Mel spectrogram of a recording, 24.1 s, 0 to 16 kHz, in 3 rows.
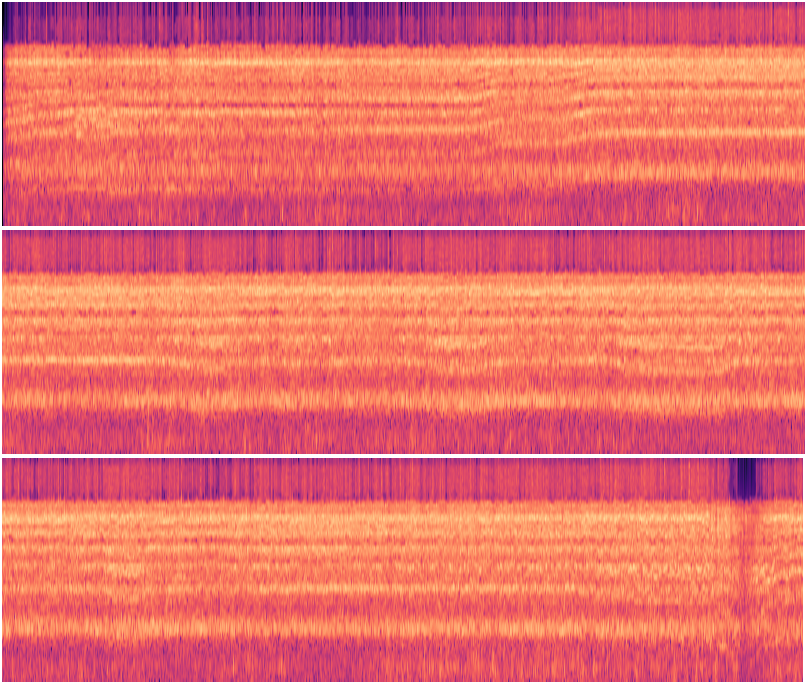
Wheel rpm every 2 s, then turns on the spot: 130, 160, 180, 230, 230, 230, 220, 220, 230, 230, 230, 190.
none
